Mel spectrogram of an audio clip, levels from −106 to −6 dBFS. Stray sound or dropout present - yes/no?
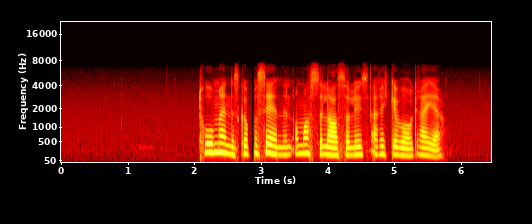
yes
